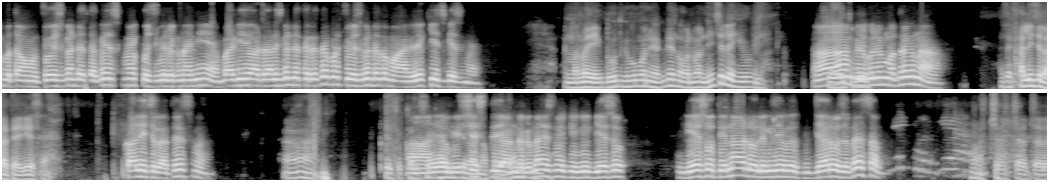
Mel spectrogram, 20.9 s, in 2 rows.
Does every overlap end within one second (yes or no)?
no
